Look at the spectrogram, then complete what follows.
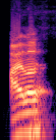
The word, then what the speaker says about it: Isla: Yeah, Isla. Isla.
